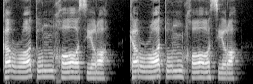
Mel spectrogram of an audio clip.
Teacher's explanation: وقوله سبحانه وتعالى كرة خاسرة، أن التنوين أتى بعد حرف الخاء، الخاء من حروف الإظهار وليس من حروف الإخفاء، ولكن نظهره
